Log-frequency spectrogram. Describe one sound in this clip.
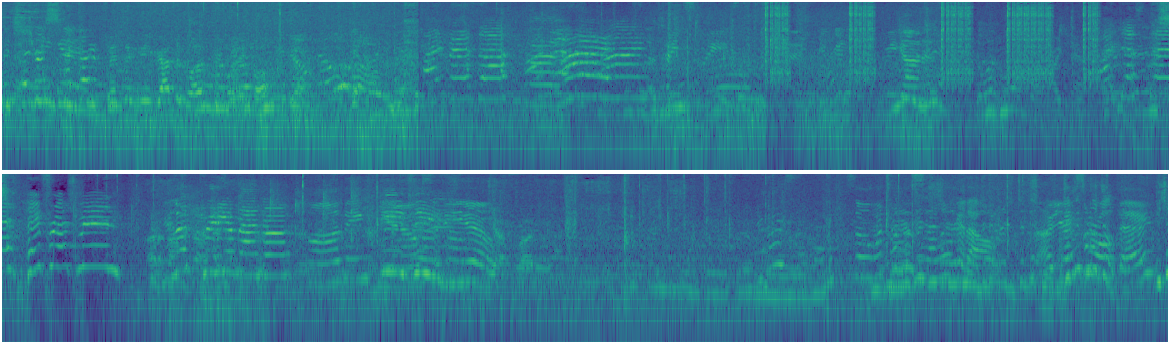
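Several young people talk and call out nearby, outdoors.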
